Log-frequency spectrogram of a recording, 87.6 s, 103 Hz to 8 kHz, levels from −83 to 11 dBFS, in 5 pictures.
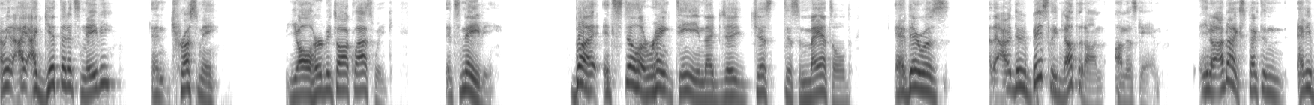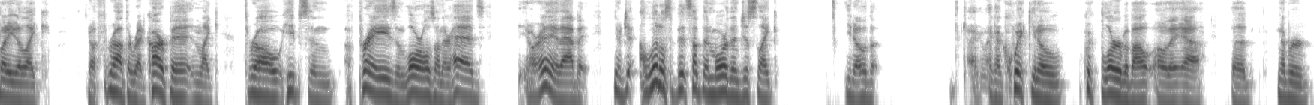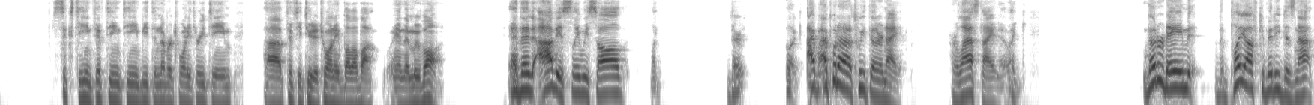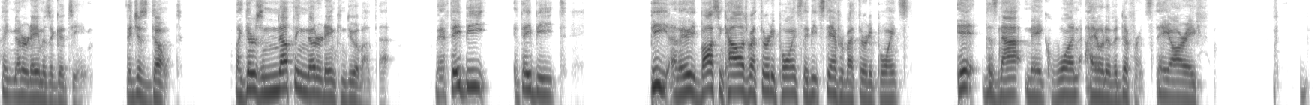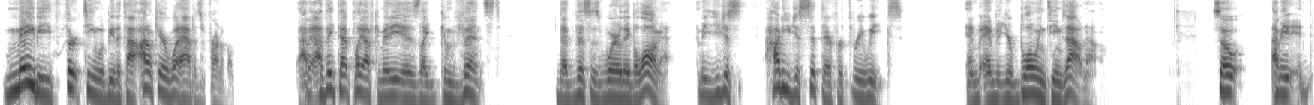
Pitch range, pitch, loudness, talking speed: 125-180 Hz, 150 Hz, -20 LUFS, 175 wpm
